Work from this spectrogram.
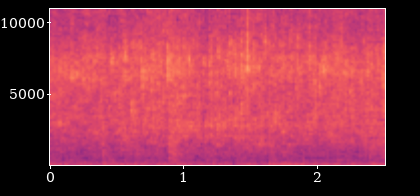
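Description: Water flowing steadily onto a plate, the oil collector of a catfish drying setup, a faint continuous tap-like splashing and trickling with no speech.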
